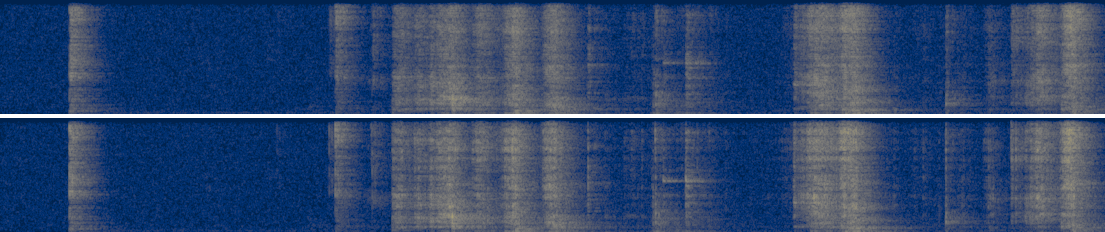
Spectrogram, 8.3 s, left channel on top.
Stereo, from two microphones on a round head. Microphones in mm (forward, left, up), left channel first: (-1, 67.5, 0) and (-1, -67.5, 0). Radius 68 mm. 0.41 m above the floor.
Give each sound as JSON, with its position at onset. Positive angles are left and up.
{"t": 0.5, "sound": "a crack", "side_deg": -75, "distance_m": 5.0}
{"t": 2.9, "sound": "tearing paper", "side_deg": -60, "distance_m": 1.7}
